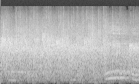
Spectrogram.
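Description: Steady, dense applause from a crowd fills the whole stretch, a loud continuous patter of many hands clapping, with a few faint voices and cheers mixed underneath.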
